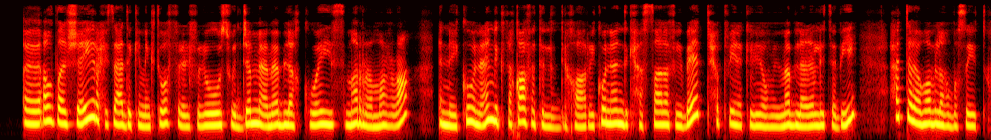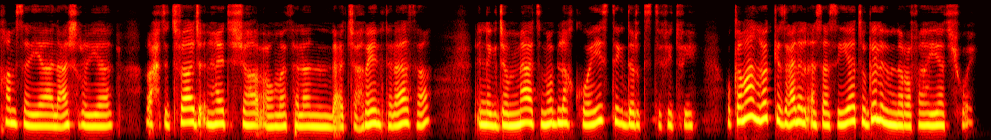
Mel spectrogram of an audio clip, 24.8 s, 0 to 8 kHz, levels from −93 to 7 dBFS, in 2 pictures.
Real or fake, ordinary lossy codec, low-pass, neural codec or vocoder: fake; MP3, 64 kbps; 7.2 kHz; autoencoder, 48 kHz, 32 numbers a frame, DAC-VAE, trained on Japanese speech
